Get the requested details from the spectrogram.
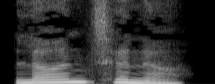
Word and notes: ಲುಂಚನ: kannada; luncana

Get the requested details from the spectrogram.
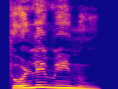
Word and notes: ತಾಲಮಾನ: tāla māna

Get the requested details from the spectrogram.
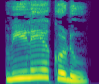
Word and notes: ವೀಳೆಯಕೊಡು: vīḷeya koḍu

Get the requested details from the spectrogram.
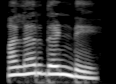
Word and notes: ಅಲರ್ದಂಡೆ: Kannada

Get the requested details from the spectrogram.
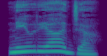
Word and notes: ನಿವ್ರ್ಯಾಜ: nirvyāja

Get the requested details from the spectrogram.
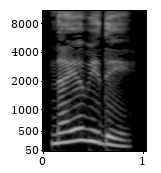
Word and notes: ನಯವಿದೆ: nayavide

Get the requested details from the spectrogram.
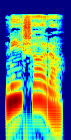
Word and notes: ನಿಸ್ಸಾರ: kannada

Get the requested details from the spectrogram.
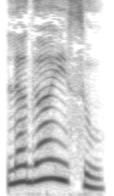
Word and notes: ಲಗಾಯಿಸು: lagāyisu

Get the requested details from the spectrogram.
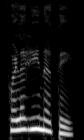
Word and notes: ಫಲಹೀನತೆ: phalahīnate

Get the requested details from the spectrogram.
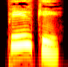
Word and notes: ಪೆಳಕೆ: peḷake; Kannada

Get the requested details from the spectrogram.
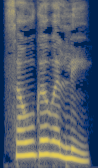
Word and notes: ಸೌಗವಲ್ಲಿ: sauga vlli

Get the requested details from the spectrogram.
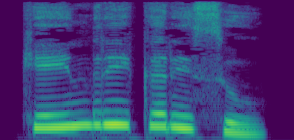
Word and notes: ಕೇಂದ್ರೀಕರಿಸು: kēndrīkarisu

